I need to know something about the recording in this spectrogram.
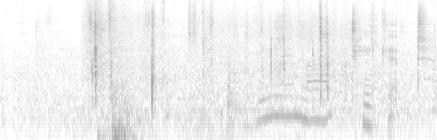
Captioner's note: papers rustling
